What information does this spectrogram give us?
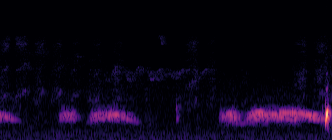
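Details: Softer spotted dove cooing, meant to stimulate a caged dove: quiet, hollow low coos broken into short phrases, ending in a longer drawn-out note and a faint click.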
